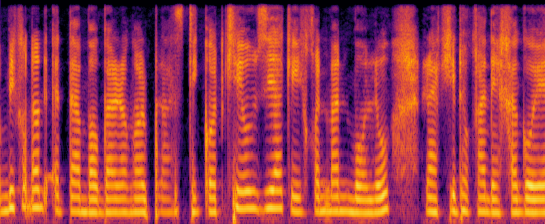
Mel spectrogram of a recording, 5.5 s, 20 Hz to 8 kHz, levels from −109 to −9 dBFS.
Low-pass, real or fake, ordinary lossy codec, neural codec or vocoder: 7.2 kHz; fake; none; codec, 16 kHz, 2 kbps, FreqCodec, larger model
